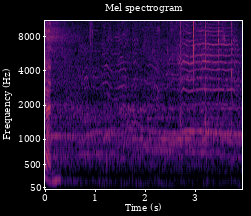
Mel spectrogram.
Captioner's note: audience cheers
